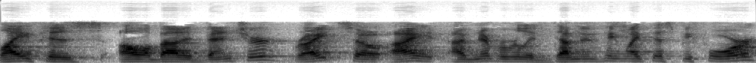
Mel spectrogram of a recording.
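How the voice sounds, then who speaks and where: A man talks with hardly any pauses, his pitch fairly high with ordinary variation. Audible room echo surrounds his voice. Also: moderate pace. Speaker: pastor teaching a church class. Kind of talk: class lecture. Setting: room with live audience. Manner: loud; hesitant, many fillers.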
